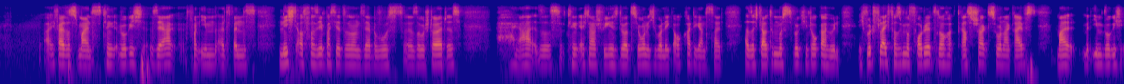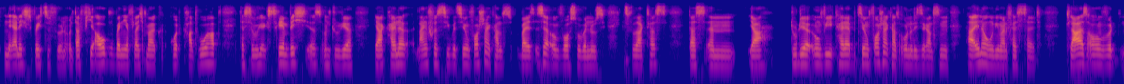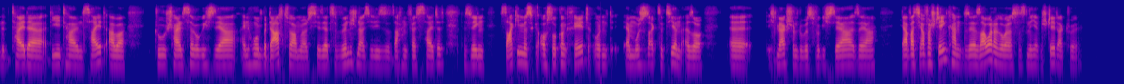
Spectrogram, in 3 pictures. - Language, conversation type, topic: German, advice, Wie können wir wiederkehrende Streits über Kleinigkeiten endlich lösen?
- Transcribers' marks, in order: unintelligible speech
